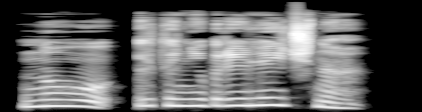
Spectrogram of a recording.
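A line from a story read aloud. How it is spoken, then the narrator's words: Whimpering, squeezed. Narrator (Russian): проскулила я, зажатая в мужских объятиях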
